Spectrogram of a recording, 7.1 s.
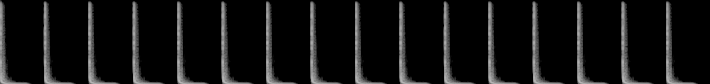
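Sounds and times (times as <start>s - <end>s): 
techno kick drum loop at 135 bpm: 0.0s - 7.0s.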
